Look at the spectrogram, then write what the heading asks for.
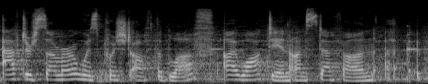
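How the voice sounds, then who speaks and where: An actress playing a poised, accusing young heiress on the witness stand in a soap drama. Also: female voice, medium pitch, measured pace, natural voice, low-quality recording. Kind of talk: television soap drama acting.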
